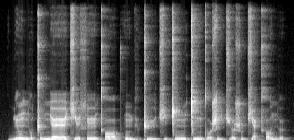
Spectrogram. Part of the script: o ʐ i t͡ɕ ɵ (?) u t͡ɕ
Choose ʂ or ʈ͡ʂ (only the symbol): ʂ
